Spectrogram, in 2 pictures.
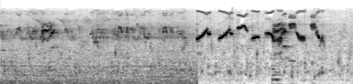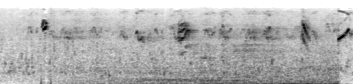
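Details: Double-collared seedeater delivering a 'grego' song meant to rouse and teach other birds: a sudden flurry of sharp, high, rapidly repeated slurred whistles, then a busy background of high chirping birds.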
